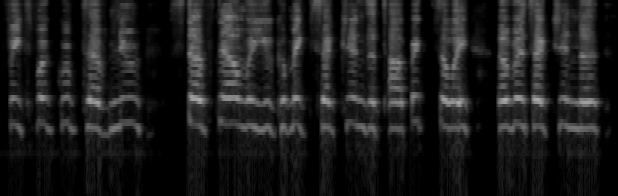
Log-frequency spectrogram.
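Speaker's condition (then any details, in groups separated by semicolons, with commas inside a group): Cerebral palsy; spastic quadriplegic form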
